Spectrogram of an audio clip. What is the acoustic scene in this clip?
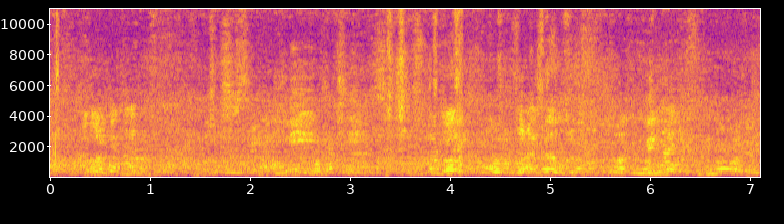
crowded indoor space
